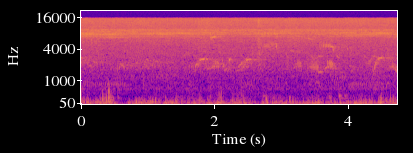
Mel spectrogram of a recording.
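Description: Birds calling in the bush with short repeated chirps, over a steady high-pitched insect whine and a low rumble of background noise.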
